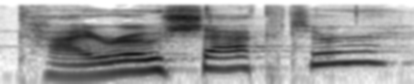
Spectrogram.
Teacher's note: you're raising it up at the end like a question · Term: Uptalk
